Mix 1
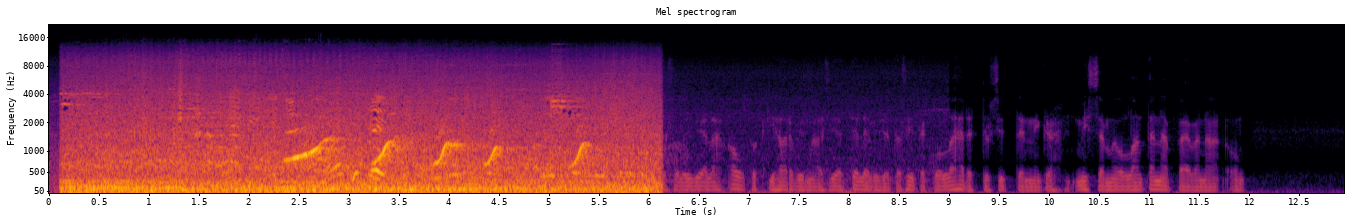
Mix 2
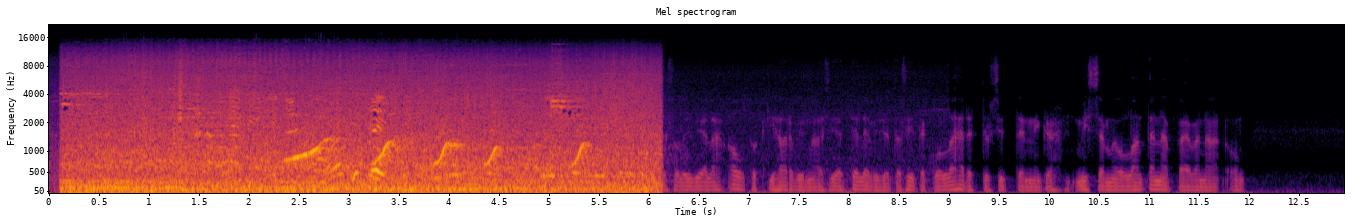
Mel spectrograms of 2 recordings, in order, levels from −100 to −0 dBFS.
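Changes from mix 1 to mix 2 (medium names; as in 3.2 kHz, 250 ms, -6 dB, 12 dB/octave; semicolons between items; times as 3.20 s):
first sound: add tone controls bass -4 dB, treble +4 dB; second sound -3.5 dB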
